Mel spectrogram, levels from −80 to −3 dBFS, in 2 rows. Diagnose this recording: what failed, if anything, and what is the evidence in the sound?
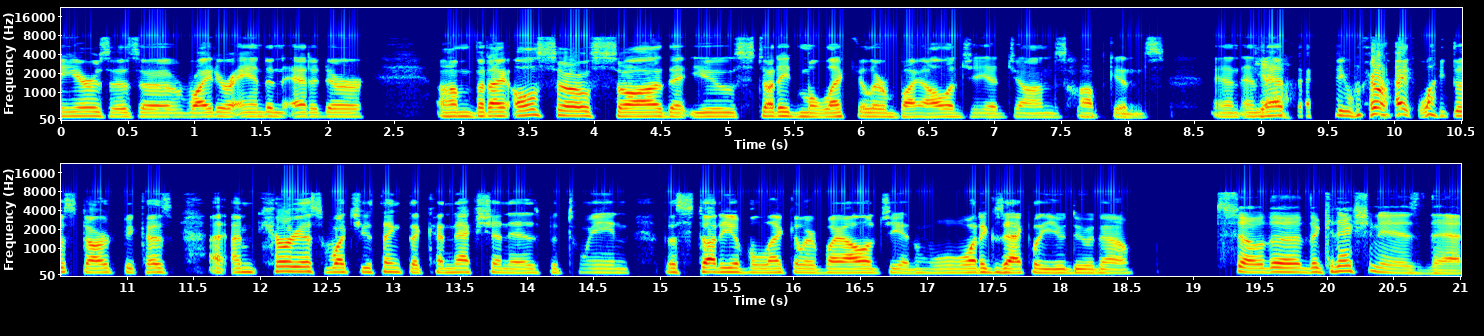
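A steady 50 Hz buzz rides under the sound for the whole clip and is present only while there is signal. This points to the resampler restarted on every block, likely upsampling from 16 kHz to 48 kHz. Each 20 ms block was converted in isolation, so its edges carried a small error, repeating fifty times a second.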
